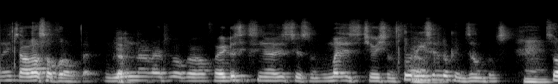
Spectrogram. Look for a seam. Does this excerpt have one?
yes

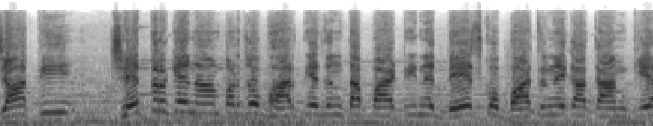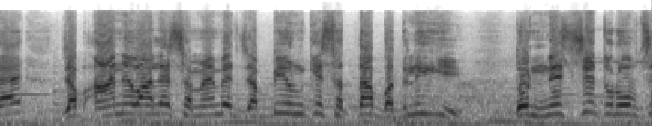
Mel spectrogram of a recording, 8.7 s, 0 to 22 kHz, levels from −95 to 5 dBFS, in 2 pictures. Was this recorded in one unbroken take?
yes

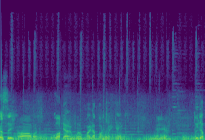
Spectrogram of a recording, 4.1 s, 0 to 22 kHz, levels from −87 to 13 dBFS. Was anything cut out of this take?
yes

